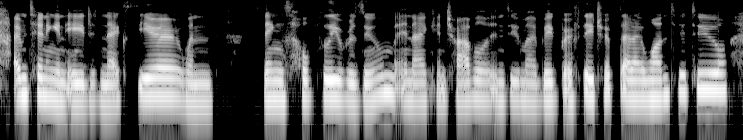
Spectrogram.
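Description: A woman with an ordinary speaking voice and an American accent, fairly low in pitch, at a moderate pace with fairly even intonation, recorded dry and close with no echo, very clean, with a silent background. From New York. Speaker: podcast host, cybersecurity. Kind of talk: solo podcast, news reading and commentary. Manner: laughs often.

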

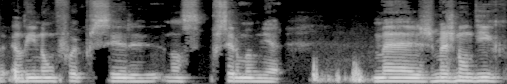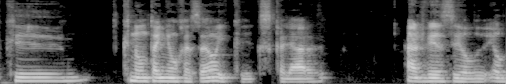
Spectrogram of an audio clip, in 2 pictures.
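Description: A man speaks with a Lisbon accent at a medium pitch. His intonation is monotone and flat, at a moderate pace. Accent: European Portuguese (Lisbon). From Portugal, Lisbon. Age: 20s. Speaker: football podcaster, club fan. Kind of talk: casual interview chat. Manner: halting, many repetitions.

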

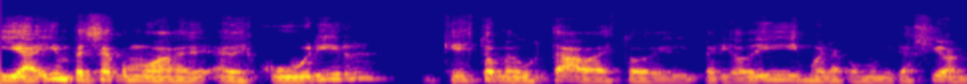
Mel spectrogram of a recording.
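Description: A man with a normal speaking voice talks at a moderate pace, medium in pitch, with ordinary pitch variation. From Argentina, small town in Santa Fe province. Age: 40s. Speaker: marathon runner and sports communicator. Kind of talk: casual interview chat.

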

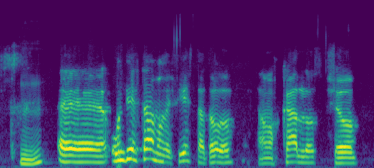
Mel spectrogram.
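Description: A man speaks at a fairly slow pace with lively intonation, in an unremarkable speaking voice. His pitch sits fairly high for a man. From Argentina, Mar del Plata. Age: 30s. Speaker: podcaster and streamer. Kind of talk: casual interview. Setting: remote call.

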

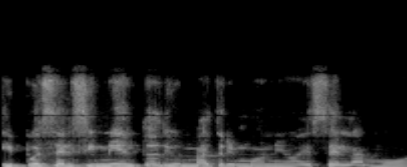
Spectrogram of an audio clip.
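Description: The delivery, in an ordinary speaking voice, keeps a fairly even intonation. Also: woman. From Monterrey, Mexico. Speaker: pastor. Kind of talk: sermon-style marriage talk.

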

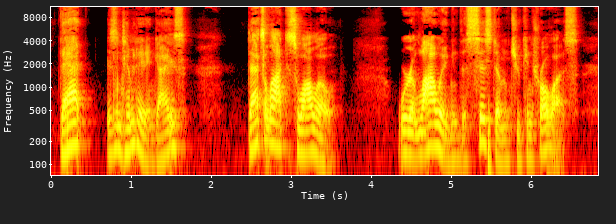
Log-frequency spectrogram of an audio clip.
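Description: A man with an American accent speaks at a moderate pace in a fairly high pitch, sounding somewhat breathy. His tone is animated and his intonation lively. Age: 30s. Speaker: political activist and show host. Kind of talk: political commentary monologue.

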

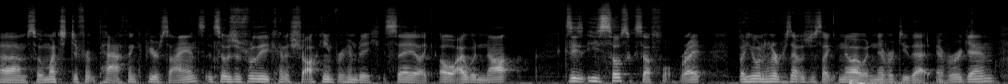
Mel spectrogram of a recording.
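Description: A man with an American accent talks at a very fast pace, with a medium pitch, vocal fry and fairly even intonation. The recording is very clean with a silent background. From Idaho. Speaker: software engineer. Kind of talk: casual interview.

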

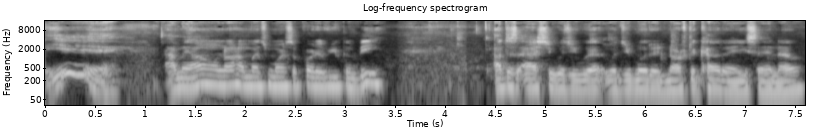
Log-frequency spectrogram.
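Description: A man with an American accent talks at a fairly quick pace in an ordinary speaking voice. His pitch is medium with ordinary pitch variation, and his loudness stays very even. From Columbus, Ohio, US Midwest. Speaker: podcast co-host and coach. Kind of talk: casual chat.

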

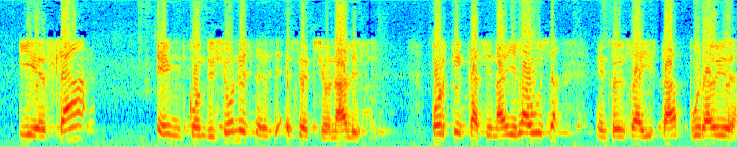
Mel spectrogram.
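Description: A man at a moderate pace, with long, frequent pauses, very even loudness and noticeable background noise. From Costa Rica, Heredia. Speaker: caller. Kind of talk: phone-in opinion.

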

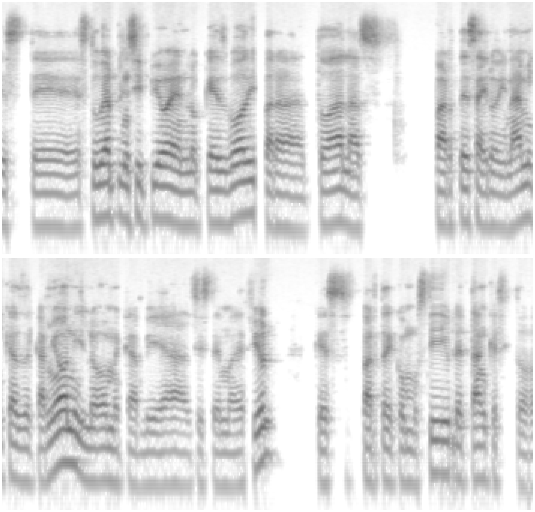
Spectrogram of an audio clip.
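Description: Over a quiet background, the voice keeps a moderate pace and fairly even intonation. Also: man, fairly low pitch for a man. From northern Mexico (Monclova, Coahuila; Monterrey). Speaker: mechatronics engineer. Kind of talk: interview. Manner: halting, frequent fillers and repetitions.

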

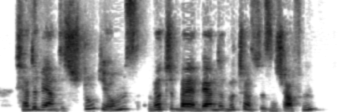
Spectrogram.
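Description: A woman with a fairly high pitch and a somewhat breathy voice speaks at a moderate pace with lively intonation. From Saxony, Erzgebirge. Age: 30s. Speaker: theologian and actress. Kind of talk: casual chat.

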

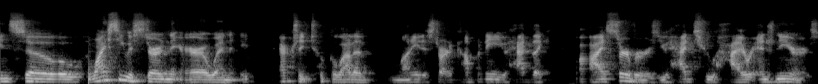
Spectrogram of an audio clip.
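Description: With a Midwestern American accent, a man of medium pitch talks at a fairly quick pace, his tone bright and sharp and his intonation fairly even. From US Midwest, Indianapolis. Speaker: startup growth lead. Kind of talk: casual interview.

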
